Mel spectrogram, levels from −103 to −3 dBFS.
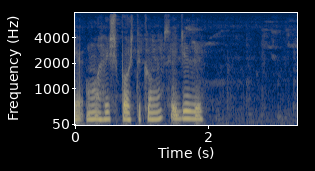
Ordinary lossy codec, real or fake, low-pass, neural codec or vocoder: none; fake; none; codec, 16 kHz, 16 kbps, FreqCodec, smaller model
